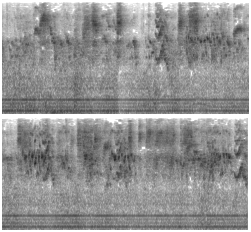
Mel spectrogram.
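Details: Budgerigar chick, a pseudo-texas opaline and the last one left in a nest of six, gives harsh, raspy squawks in quick irregular bursts over a steady low electrical hum.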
